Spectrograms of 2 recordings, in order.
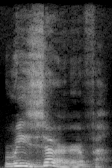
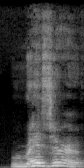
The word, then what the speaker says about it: reserve: 혹시 동사로 reserve 이런 단어가 나온다면 이거는 reserve 아니고 reserve라고 읽어주시면 되겠습니다. 명사랑 동사랑 시작하는 발음이 달라요.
